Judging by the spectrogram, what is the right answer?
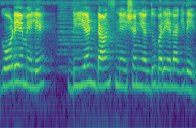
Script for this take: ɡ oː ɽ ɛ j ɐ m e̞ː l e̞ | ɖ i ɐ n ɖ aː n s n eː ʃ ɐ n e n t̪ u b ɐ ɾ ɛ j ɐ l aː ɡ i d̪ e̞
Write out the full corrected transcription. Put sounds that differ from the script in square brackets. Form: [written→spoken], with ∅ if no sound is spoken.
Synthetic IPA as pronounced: ɡ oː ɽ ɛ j ɐ m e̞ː l e̞ | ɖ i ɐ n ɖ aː n s n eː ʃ ɐ n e n [t̪→d̪] u b ɐ ɾ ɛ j ɐ l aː ɡ i d̪ e̞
